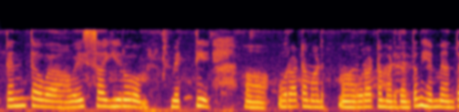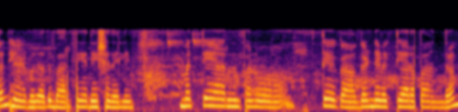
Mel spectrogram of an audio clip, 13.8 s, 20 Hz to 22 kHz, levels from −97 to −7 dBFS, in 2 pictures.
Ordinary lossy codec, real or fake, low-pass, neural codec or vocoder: none; fake; 7.2 kHz; vocoder, 22.05 kHz, 80 mel bands, WaveNeXt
